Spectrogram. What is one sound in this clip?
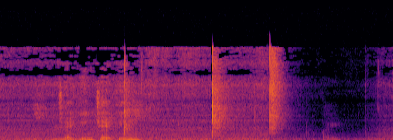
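Fingers tap and click against a phone's casing.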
